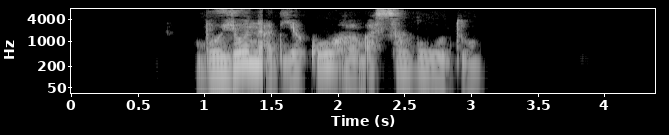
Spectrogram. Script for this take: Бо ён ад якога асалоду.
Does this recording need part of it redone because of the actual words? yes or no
no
